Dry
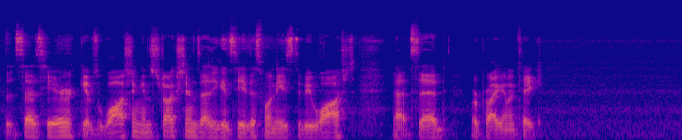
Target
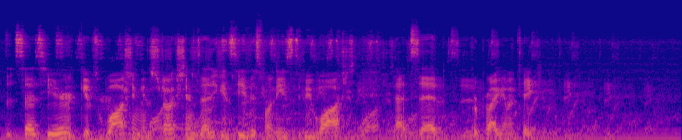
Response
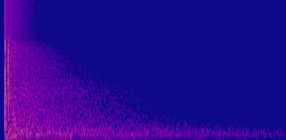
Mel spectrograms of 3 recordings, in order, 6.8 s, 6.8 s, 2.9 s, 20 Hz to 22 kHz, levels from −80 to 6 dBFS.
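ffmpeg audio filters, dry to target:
-filter_complex "[0:a]afreqshift=-250,asplit=8[link_01][link_02][link_03][link_04][link_05][link_06][link_07][link_08];[link_02]adelay=401,afreqshift=-140,volume=-12.5dB[link_09];[link_03]adelay=802,afreqshift=-280,volume=-16.5dB[link_10];[link_04]adelay=1203,afreqshift=-420,volume=-20.5dB[link_11];[link_05]adelay=1604,afreqshift=-560,volume=-24.5dB[link_12];[link_06]adelay=2005,afreqshift=-700,volume=-28.6dB[link_13];[link_07]adelay=2406,afreqshift=-840,volume=-32.6dB[link_14];[link_08]adelay=2807,afreqshift=-980,volume=-36.6dB[link_15];[link_01][link_09][link_10][link_11][link_12][link_13][link_14][link_15]amix=inputs=8:normalize=0,aeval=exprs='val(0)+0.00447*(sin(2*PI*50*n/s)+sin(2*PI*2*50*n/s)/2+sin(2*PI*3*50*n/s)/3+sin(2*PI*4*50*n/s)/4+sin(2*PI*5*50*n/s)/5)':channel_layout=same,volume=2.5dB"

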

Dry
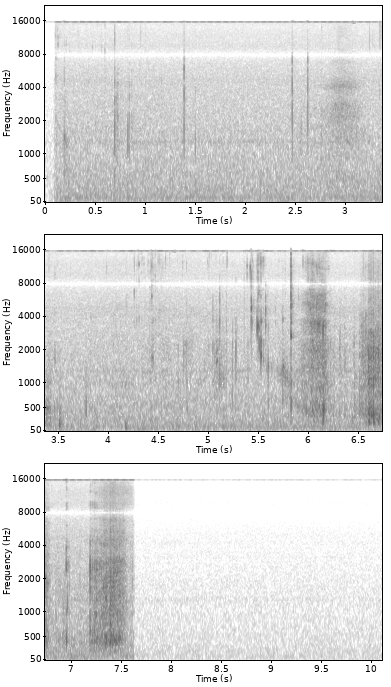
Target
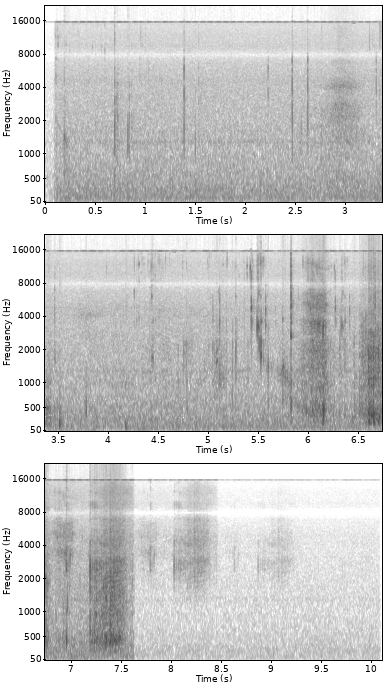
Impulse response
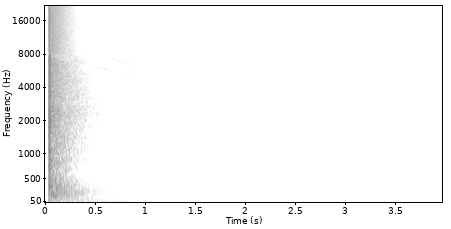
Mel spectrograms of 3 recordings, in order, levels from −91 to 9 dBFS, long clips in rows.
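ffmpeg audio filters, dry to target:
-filter_complex "[0:a]equalizer=frequency=250:width=0.77:gain=3.5,acrossover=split=3000[link_01][link_02];[link_01]acrusher=bits=4:mode=log:mix=0:aa=0.000001[link_03];[link_02]asplit=2[link_04][link_05];[link_05]adelay=840,lowpass=frequency=4400:poles=1,volume=-3.5dB,asplit=2[link_06][link_07];[link_07]adelay=840,lowpass=frequency=4400:poles=1,volume=0.24,asplit=2[link_08][link_09];[link_09]adelay=840,lowpass=frequency=4400:poles=1,volume=0.24[link_10];[link_04][link_06][link_08][link_10]amix=inputs=4:normalize=0[link_11];[link_03][link_11]amix=inputs=2:normalize=0,volume=6.5dB"

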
